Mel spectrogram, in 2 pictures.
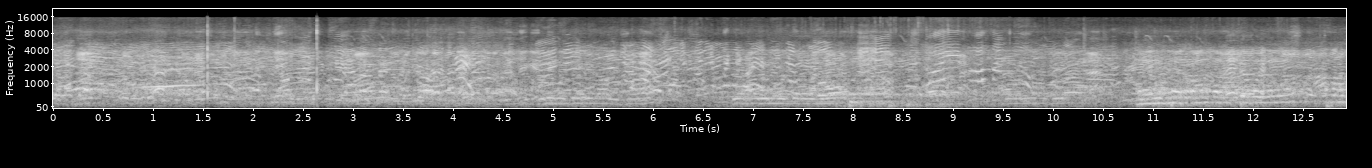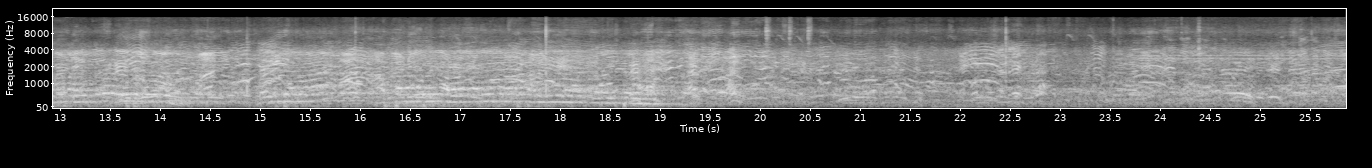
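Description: A man commentates loudly through a loudspeaker.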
